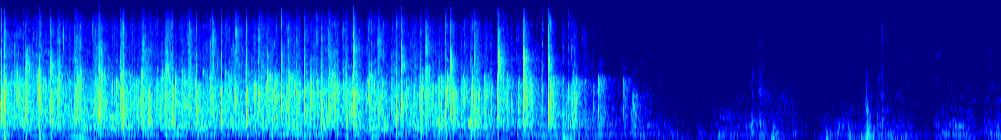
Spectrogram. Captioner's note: applause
